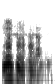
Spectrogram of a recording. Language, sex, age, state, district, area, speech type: Assamese, male, 18-30, Assam, Goalpara, rural, conversation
